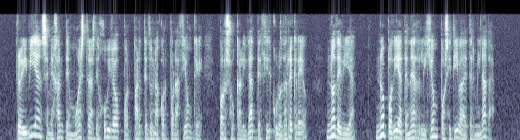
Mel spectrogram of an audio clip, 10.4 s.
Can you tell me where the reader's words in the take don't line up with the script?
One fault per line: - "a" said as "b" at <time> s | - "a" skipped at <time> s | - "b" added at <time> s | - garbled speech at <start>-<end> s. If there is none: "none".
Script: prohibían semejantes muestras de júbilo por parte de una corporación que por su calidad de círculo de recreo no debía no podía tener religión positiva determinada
none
